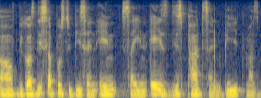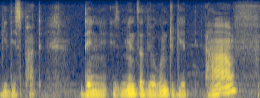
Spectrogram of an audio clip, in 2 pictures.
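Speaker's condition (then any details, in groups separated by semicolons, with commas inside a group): No condition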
